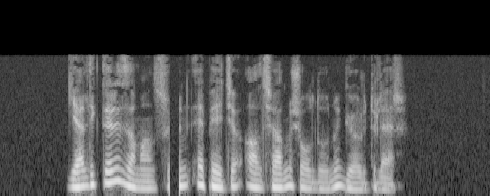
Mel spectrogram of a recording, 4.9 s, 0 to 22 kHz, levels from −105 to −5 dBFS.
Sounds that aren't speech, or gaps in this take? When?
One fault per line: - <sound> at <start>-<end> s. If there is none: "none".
- dropout at 1.7-1.8 s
